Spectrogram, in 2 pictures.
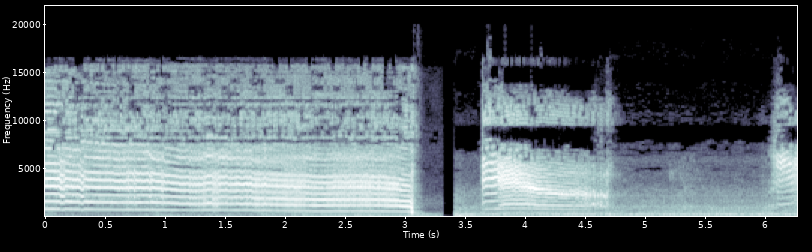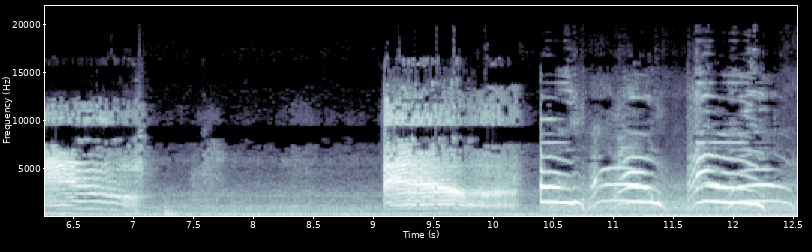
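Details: Compilation of Persian kittens meowing: a long steady wailing cry slowly falling in pitch, then several short, strained mews separated by abrupt cuts, ending with a rapid series of small high arched squeaks over faint background noise.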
